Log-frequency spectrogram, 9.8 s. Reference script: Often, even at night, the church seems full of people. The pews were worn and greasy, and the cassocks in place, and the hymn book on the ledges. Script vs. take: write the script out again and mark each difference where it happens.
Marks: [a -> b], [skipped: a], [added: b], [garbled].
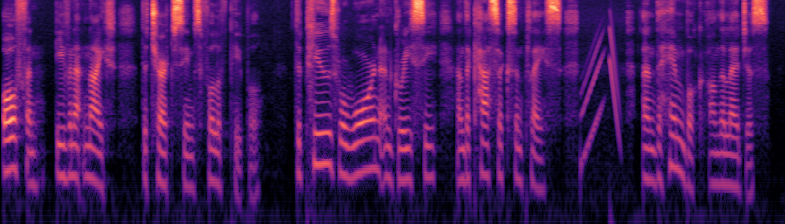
Often, even at night, the church seems full of people. The pews were worn and greasy, and the cassocks in place, and the hymn book on the ledges.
